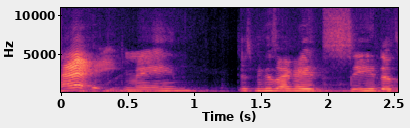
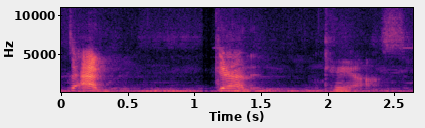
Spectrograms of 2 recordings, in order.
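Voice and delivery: whispering; 7 dB quieter, much slower than usual. Real, not acted. Unvoiced muttering.

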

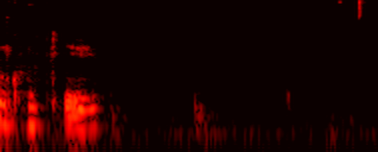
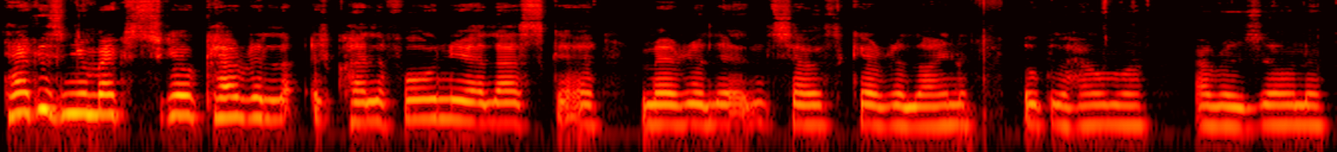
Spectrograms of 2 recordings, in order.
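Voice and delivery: rushed; 7 dB louder than usual. Real, not acted. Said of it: "I have to do them fast now".

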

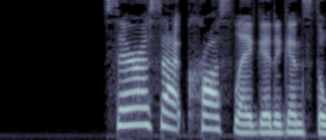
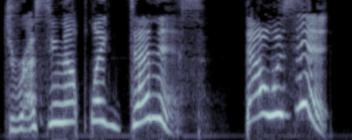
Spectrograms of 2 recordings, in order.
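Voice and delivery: high-pitched, insistent protest; insistent boy; 11 semitones higher than usual. A narrator's reading. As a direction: insist on it in a much higher voice. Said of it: "he insisted".

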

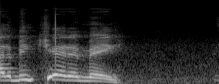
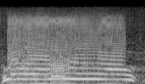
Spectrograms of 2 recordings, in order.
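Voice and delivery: loud pained yelp; 8 semitones higher, 7 dB louder than usual. Real, not acted.

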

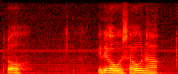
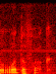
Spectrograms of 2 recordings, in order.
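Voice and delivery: softer, under the breath; muttered disbelief; 7 dB quieter than usual. Real, not acted. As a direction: say it to yourself quietly. Repeats reaction under breath. (incredulidad en voz baja)

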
